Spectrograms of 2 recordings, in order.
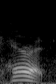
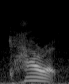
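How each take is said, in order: No difference in how they are said.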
